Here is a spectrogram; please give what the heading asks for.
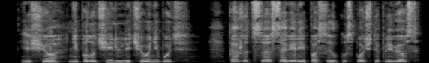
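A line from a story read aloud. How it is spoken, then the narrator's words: Plain question. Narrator (Russian): спросила она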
